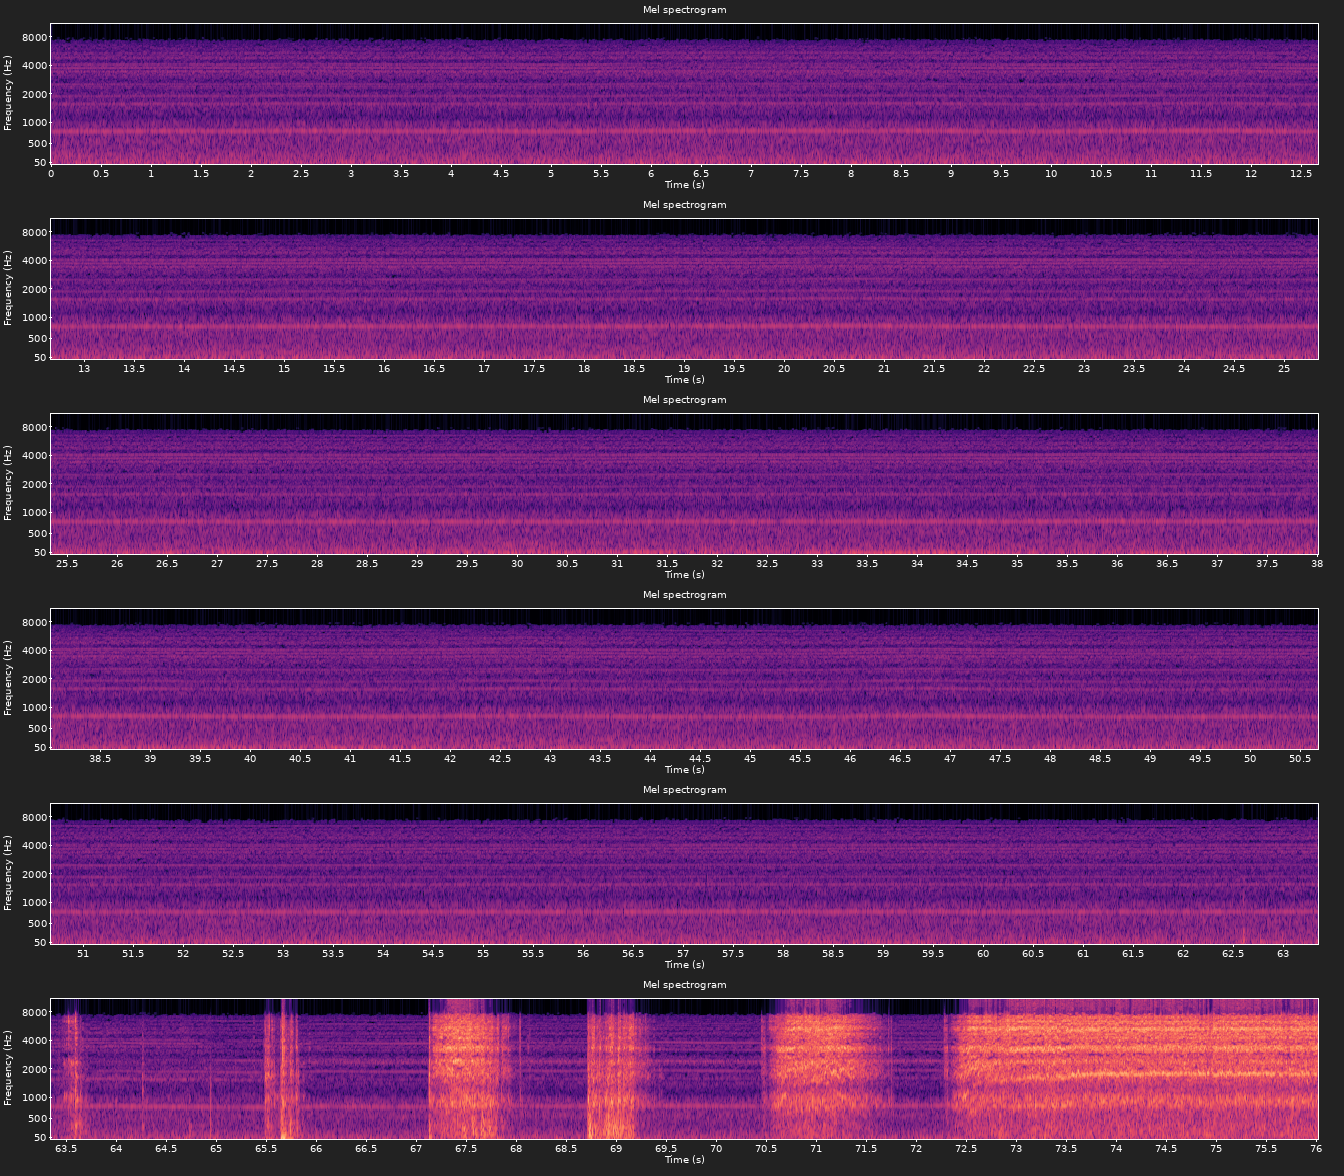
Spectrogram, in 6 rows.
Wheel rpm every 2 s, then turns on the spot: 0, 0, 0, 0, 0, 0, 0, 0, 0, 0, 0, 0, 0, 0, 0, 0, 0, 0, 0, 0, 0, 0, 0, 0, 0, 0, 0, 0, 0, 0, 0, 0, 0, 0, 0, 50, 120, 230.
none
